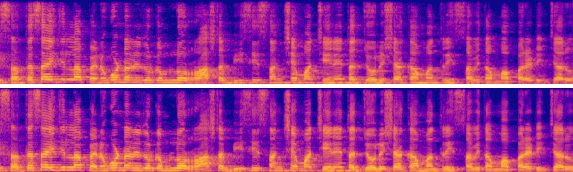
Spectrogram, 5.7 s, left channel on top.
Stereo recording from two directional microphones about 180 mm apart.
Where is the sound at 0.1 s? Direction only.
15° right (ahead or behind).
